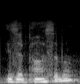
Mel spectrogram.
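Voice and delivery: ordinary delivery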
